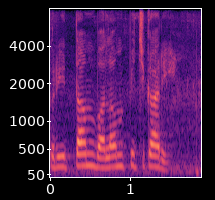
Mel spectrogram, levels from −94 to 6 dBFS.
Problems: background sounds at intervals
